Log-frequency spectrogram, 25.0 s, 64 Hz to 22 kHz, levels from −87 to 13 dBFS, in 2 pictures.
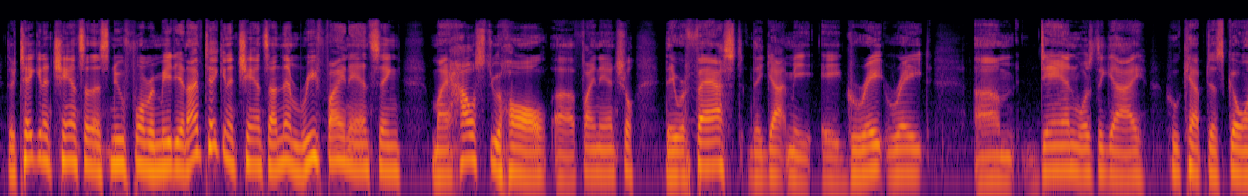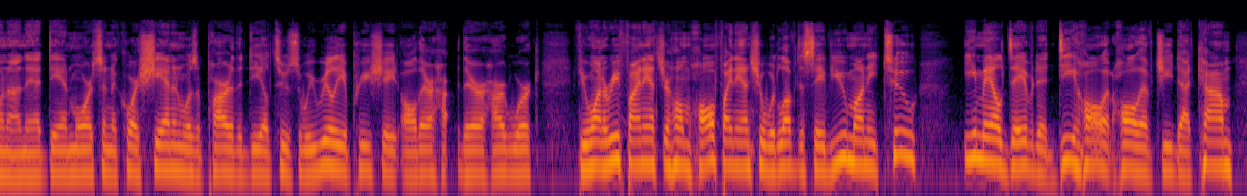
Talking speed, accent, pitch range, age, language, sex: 210 wpm, American, 125-165 Hz, 40-59, English, male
